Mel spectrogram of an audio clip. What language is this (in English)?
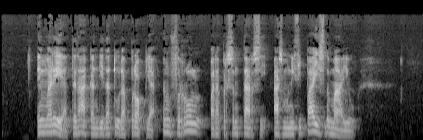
Galician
